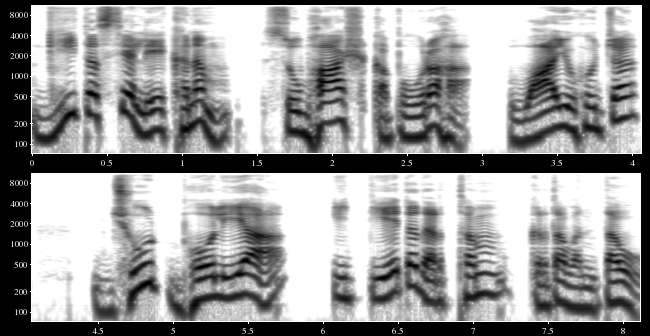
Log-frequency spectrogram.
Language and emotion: Sanskrit, neutral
